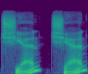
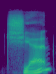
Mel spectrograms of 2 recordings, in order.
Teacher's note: Then we have qián qián, which is the second or rising tone. It should sound like you're asking a question in English with that upward inflection.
